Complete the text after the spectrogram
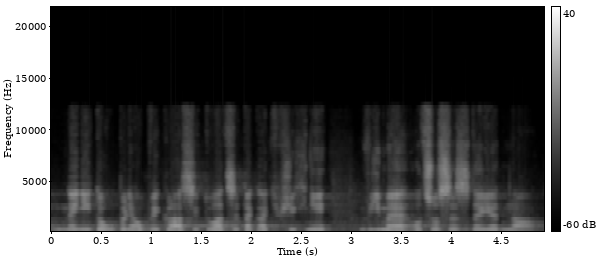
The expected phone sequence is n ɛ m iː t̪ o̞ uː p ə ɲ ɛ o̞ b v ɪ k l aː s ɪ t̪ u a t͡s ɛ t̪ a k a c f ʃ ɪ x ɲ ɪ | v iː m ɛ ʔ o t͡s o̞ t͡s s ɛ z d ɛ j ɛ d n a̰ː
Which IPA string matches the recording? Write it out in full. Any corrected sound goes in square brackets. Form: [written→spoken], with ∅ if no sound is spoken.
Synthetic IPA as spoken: n ɛ [m→ɲ] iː t̪ o̞ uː p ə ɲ ɛ o̞ b v ɪ k l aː s ɪ t̪ u a t͡s ɛ t̪ a k a c f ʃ ɪ x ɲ ɪ | v iː m ɛ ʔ o t͡s o̞ [t͡s→∅] s ɛ z d ɛ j ɛ d n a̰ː

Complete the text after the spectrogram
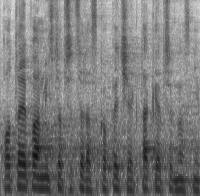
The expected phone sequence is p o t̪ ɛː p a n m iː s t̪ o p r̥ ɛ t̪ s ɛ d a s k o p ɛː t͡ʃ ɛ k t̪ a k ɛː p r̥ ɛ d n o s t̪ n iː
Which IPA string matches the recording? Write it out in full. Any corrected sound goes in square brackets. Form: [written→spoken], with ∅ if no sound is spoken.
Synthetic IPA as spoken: p o t̪ ɛː p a n m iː s t̪ o p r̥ ɛ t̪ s ɛ d a s k o p [ɛː→ɛ] t͡ʃ ɛ k t̪ a k ɛː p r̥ ɛ d n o s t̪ [n→ɲ] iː

